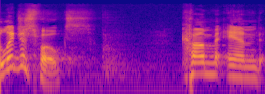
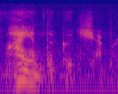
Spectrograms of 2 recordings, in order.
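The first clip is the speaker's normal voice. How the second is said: "I am the good shepherd" breathed as an unvoiced whisper, much softer; 7 semitones lower, 13 dB quieter, faster than usual. Shown as a demonstration. Pastor repeats Jesus' words to the congregation as a hushed whisper. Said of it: "is the statement".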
